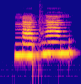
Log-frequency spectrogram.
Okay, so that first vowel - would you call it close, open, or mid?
open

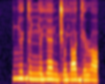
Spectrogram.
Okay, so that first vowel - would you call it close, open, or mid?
close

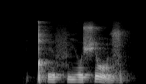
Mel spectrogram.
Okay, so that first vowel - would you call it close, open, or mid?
close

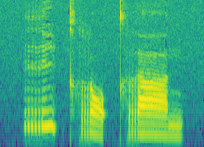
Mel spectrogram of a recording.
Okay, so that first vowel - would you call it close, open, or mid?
close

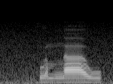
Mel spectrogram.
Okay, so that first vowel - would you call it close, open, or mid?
open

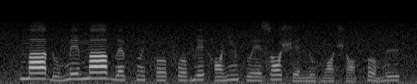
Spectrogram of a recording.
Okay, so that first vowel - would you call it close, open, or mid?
open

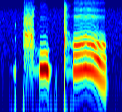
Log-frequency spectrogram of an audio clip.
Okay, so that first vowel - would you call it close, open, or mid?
close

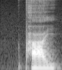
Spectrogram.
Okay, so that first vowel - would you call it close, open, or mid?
open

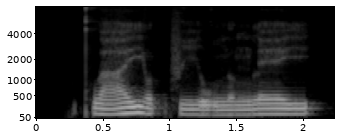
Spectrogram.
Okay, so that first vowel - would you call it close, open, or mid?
open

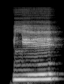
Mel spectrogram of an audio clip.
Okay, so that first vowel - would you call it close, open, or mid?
mid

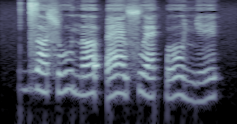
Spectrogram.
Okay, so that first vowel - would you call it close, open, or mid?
mid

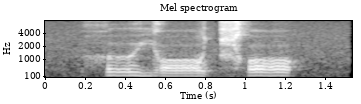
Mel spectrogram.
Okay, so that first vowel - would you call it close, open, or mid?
mid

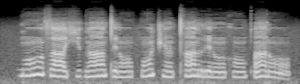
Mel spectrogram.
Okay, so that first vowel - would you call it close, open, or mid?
mid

